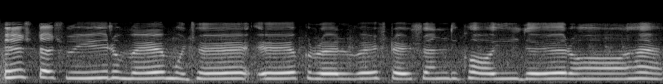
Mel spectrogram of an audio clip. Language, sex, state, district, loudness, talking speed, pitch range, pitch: Hindi, female, Madhya Pradesh, Katni, -15 LUFS, 100 wpm, 255-280 Hz, 270 Hz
